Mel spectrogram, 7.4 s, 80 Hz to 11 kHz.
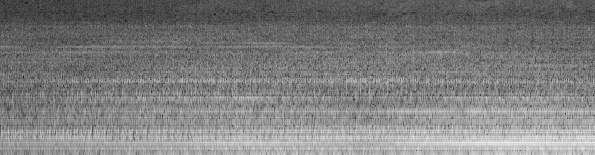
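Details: Cummins ISX15 diesel with an upgraded oil pump, idling: a steady droning buzz that slowly grows louder, suspected to come from the oil pump but not confirmed.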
